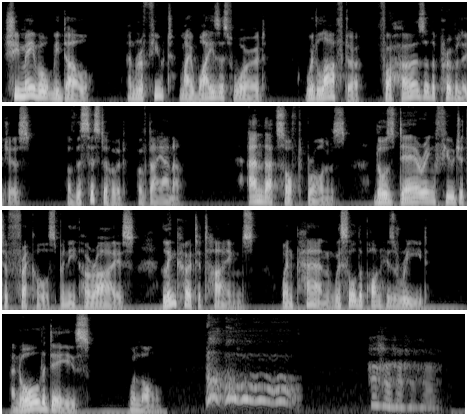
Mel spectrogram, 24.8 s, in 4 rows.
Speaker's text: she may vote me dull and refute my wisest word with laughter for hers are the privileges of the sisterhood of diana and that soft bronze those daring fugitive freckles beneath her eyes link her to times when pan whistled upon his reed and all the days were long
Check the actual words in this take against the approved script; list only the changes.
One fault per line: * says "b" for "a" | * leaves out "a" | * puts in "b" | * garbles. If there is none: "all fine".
all fine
